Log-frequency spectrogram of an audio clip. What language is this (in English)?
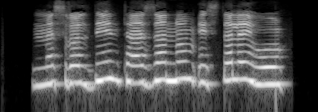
Pashto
